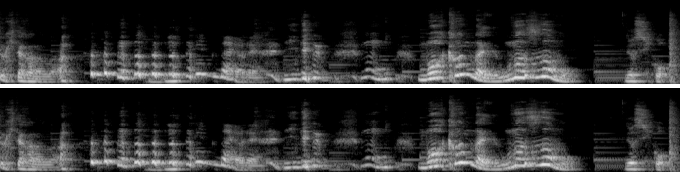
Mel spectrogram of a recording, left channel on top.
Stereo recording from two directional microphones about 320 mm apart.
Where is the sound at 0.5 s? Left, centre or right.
Centre.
